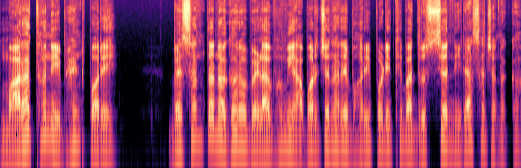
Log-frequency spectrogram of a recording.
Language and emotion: Odia, sad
